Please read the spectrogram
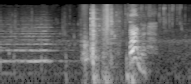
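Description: A soft held music note, then about a second in a cartoon dog gives two or three short, high yips that glide down in pitch.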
